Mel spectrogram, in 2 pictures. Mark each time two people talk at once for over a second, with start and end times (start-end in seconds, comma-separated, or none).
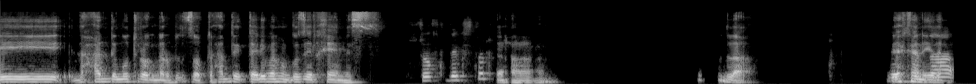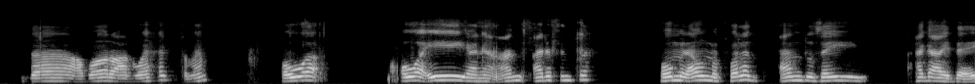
none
